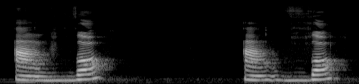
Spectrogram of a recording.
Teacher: the first one is very open o the last one is very very close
